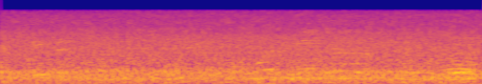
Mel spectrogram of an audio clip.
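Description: Steady rush of a large waterfall, Tinuy-an Falls, with people's voices faint in the background.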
